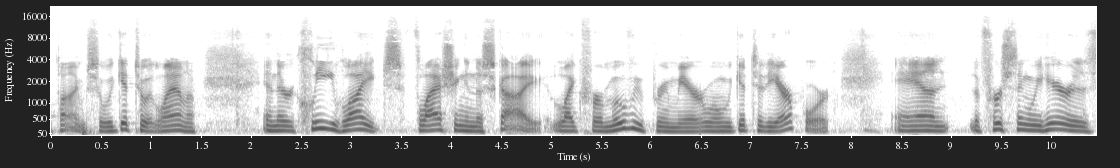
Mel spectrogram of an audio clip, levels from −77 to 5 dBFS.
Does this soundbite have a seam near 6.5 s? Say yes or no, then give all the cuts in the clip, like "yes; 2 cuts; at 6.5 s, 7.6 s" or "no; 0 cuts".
no; 0 cuts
